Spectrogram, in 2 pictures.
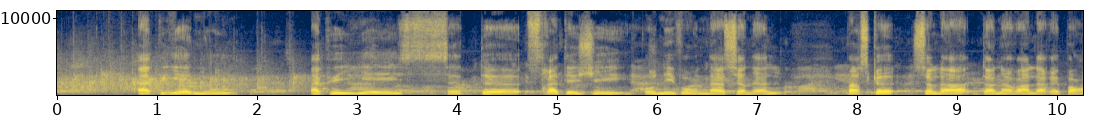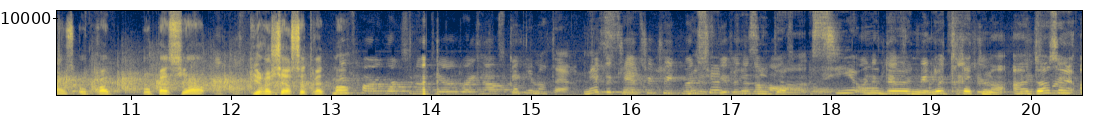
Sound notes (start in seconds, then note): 1.5 applause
